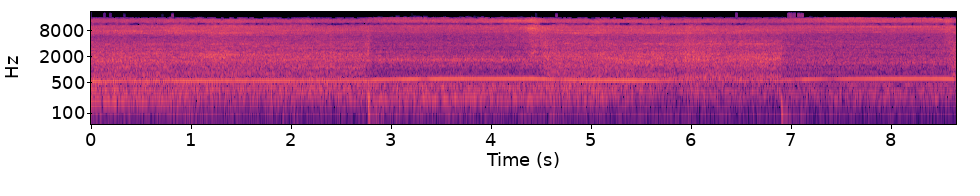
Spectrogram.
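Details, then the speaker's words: Tineco carpet shampooer suction test with paper over the intake: steady, even high motor whine holding pitch with slight shifts under load; suction judged good without a gauge. "so without a gauge I would say that's good okay without a gauge without some kind of uh fancy gauge which most people are probably not going to have a suction gauge in their house this is probably as good as you're gonna get with testing that suction"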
